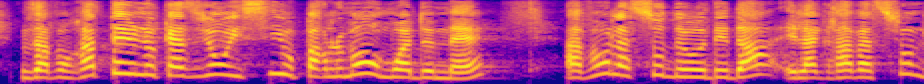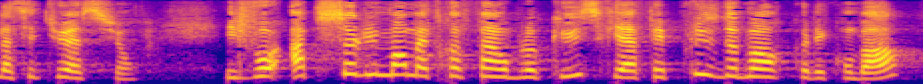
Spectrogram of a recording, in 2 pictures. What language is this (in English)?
French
